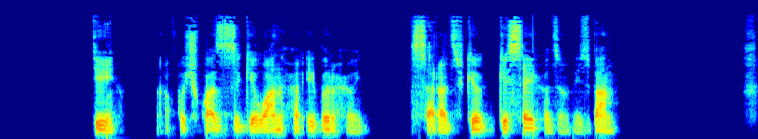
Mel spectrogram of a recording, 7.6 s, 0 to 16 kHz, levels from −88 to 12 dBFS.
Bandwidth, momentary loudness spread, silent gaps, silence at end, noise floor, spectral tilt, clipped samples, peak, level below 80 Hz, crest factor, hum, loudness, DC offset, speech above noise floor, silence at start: 11.5 kHz; 16 LU; 1.36-1.57 s, 3.72-4.10 s, 6.22-7.43 s; 0.05 s; under -90 dBFS; -4.5 dB/octave; under 0.1%; 0 dBFS; -56 dBFS; 20 dB; none; -19 LUFS; under 0.1%; over 72 dB; 0.95 s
